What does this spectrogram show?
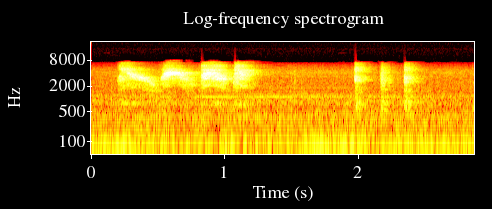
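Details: Pet male African grey parrot practising talking indoors: a loud burst of raspy, whistled syllables, then three short clipped notes after a pause.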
